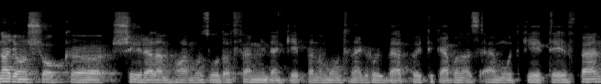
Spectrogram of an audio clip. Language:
Hungarian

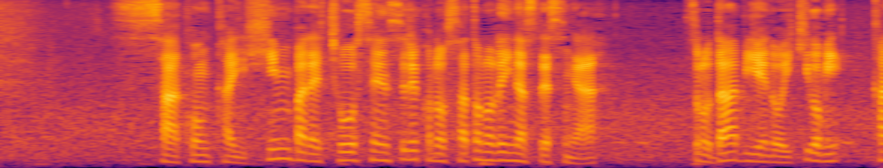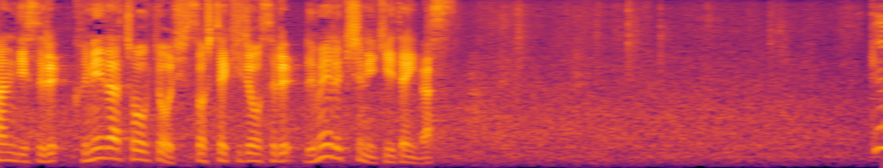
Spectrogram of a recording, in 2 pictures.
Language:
Japanese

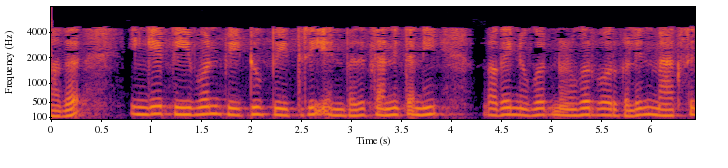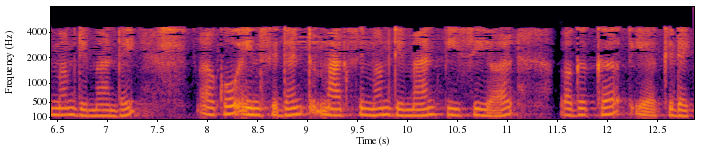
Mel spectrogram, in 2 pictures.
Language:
Tamil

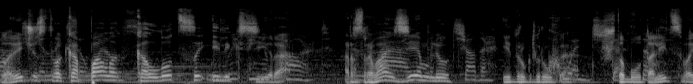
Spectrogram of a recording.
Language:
Russian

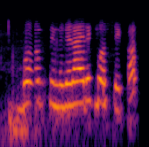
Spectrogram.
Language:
Marathi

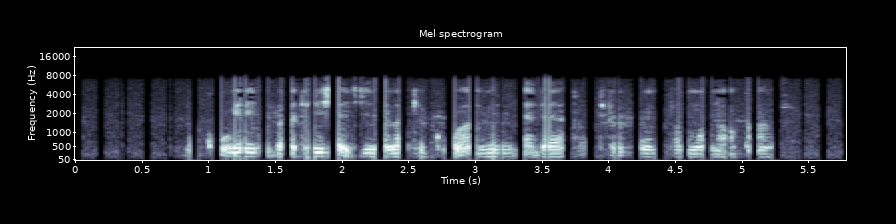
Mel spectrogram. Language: Swahili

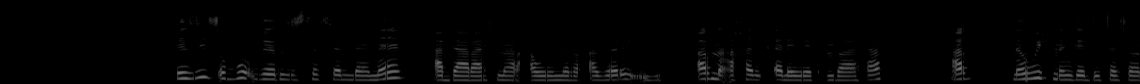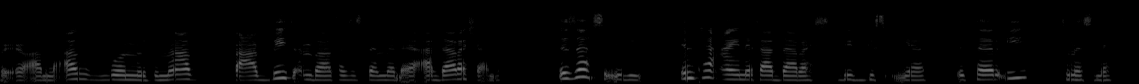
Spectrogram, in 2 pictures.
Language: Tigrinya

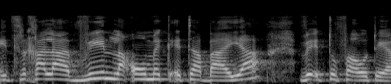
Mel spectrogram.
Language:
Hebrew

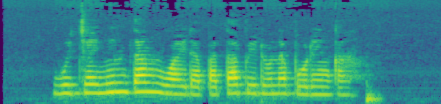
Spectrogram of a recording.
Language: Arequipa-La Unión Quechua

